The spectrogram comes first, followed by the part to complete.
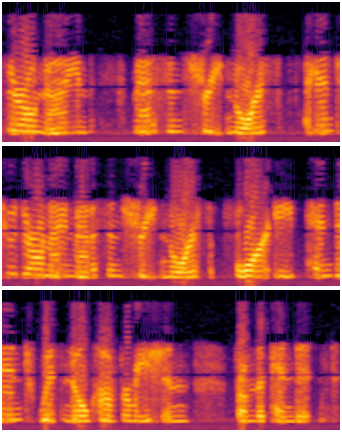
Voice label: Oelwein Ambulance, dispatch

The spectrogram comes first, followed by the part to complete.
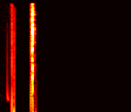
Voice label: Ambulance, dispatch

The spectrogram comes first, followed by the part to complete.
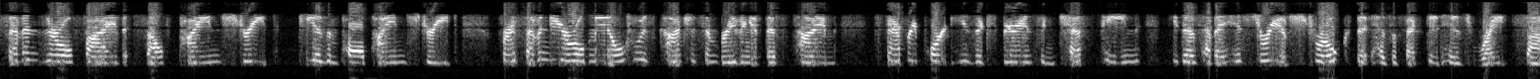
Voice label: Ambulance, dispatch

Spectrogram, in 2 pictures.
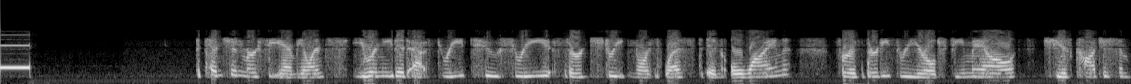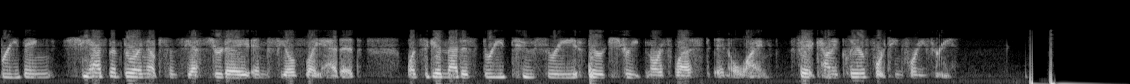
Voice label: Oelwein Ambulance, dispatch

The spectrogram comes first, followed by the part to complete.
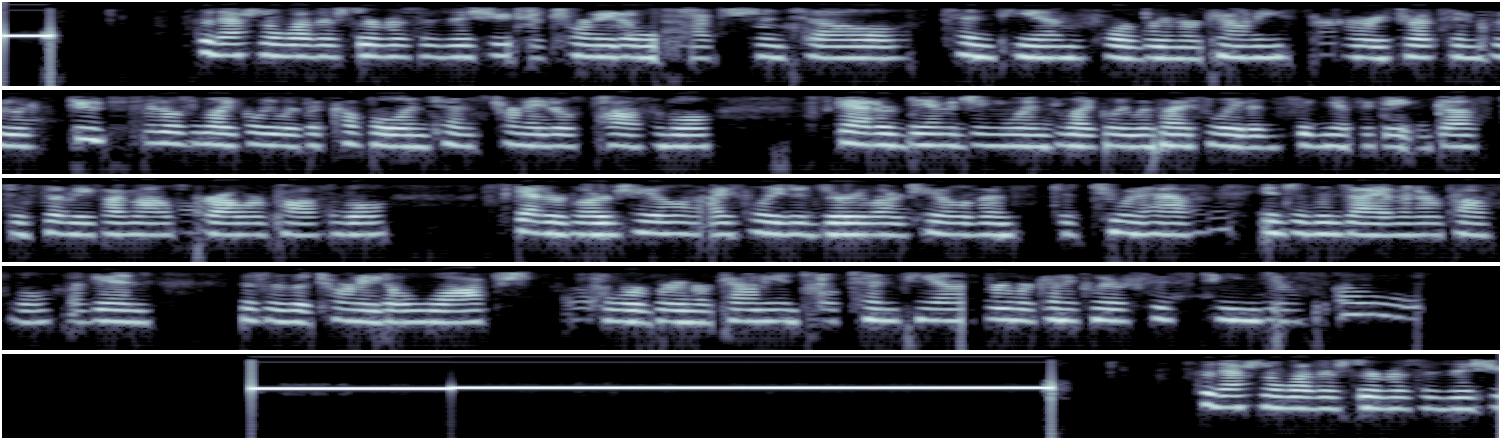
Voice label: All Call, dispatch

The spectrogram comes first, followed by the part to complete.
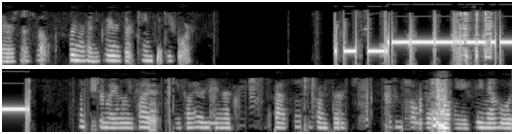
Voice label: Waverly Fire, dispatch

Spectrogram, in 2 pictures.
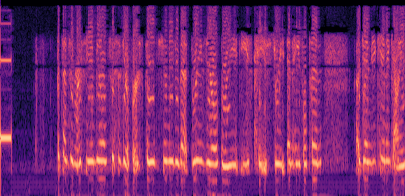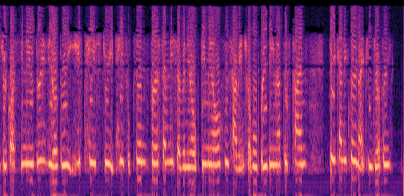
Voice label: Oelwein Ambulance, dispatch

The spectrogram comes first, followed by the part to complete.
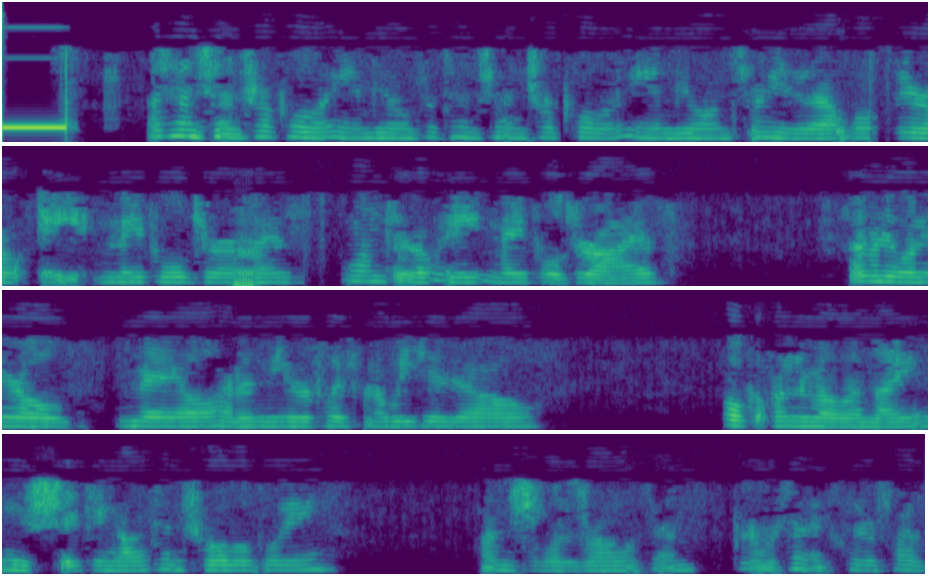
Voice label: Ambulance, dispatch

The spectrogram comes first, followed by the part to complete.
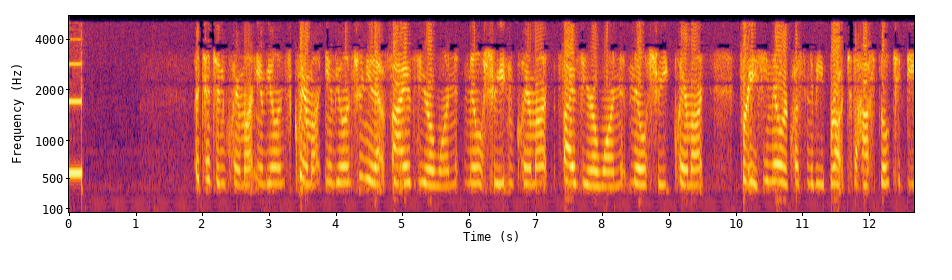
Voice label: Fire, dispatch; Clermont

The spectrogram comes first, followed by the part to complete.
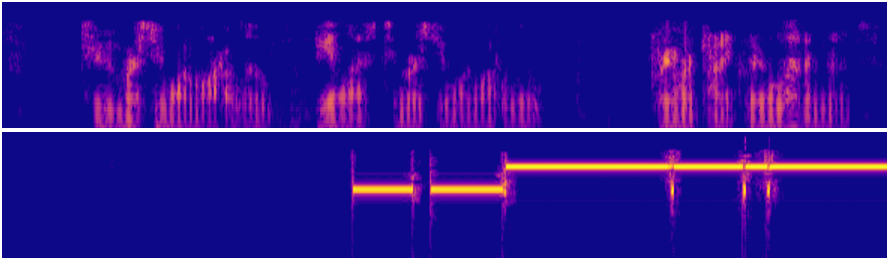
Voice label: Ambulance, dispatch; Sumner

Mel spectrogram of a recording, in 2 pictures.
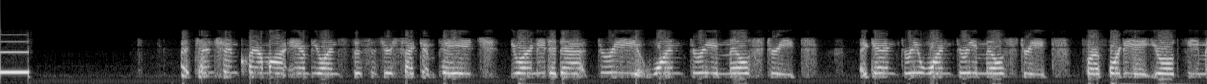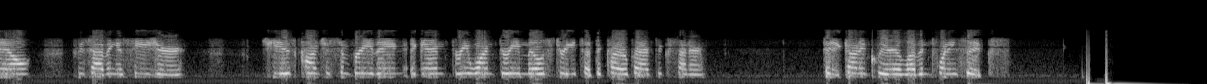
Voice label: Fire, dispatch; Clermont

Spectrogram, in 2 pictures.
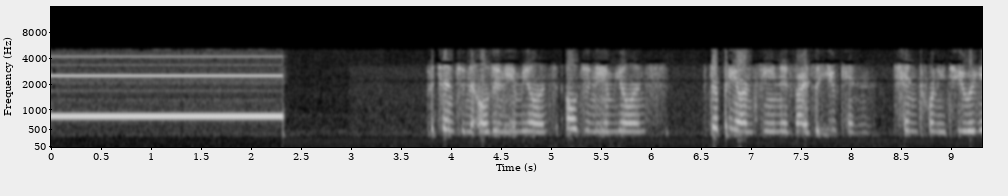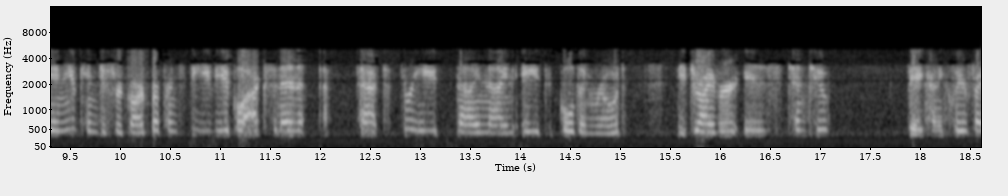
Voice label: Fire, dispatch; Elgin

